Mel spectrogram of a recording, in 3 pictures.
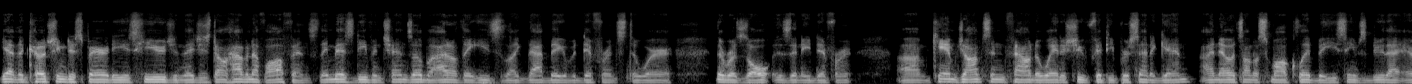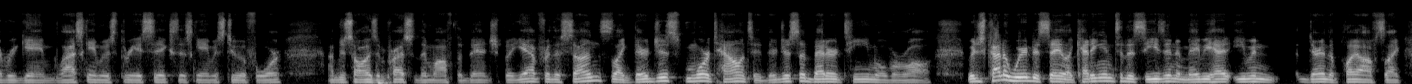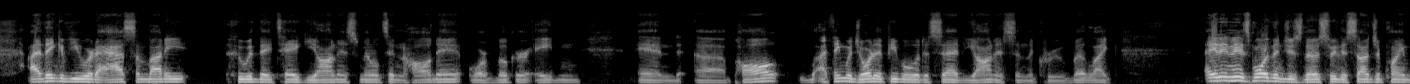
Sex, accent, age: male, American, 20-39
